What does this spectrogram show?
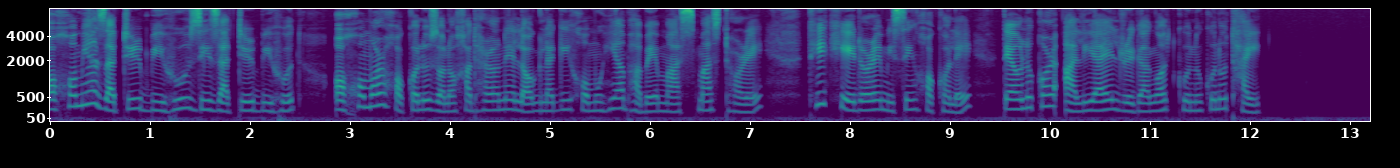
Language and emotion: Assamese, neutral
